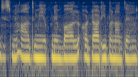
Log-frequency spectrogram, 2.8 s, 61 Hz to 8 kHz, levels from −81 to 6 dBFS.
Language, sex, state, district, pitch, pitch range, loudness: Hindi, female, Arunachal Pradesh, Lower Dibang Valley, 210 Hz, 205-215 Hz, -12 LUFS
